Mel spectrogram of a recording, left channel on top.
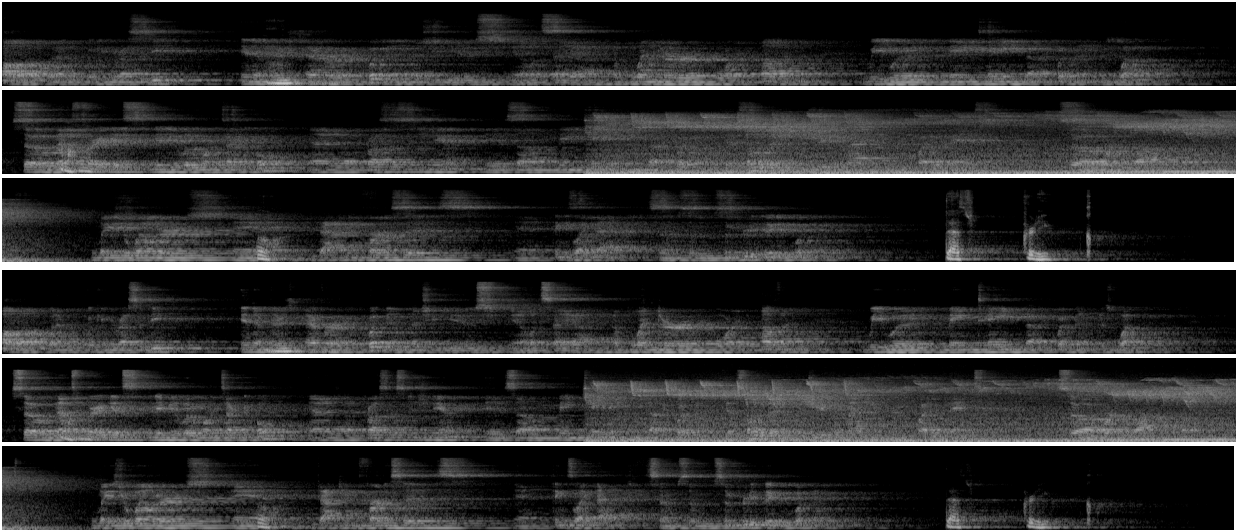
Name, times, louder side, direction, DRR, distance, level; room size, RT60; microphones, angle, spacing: voice 1, 0.0-1.7 2.4-8.3 8.6-11.5 12.4-22.2 22.9-24.6 25.6-29.4 29.8-33.0, right 1 dB, 65° right, -2 dB, 4.8 m, -34 dB
voice 2, 12.9-13.2 27.2-27.4 34.1-34.4 34.9-35.2, left 4 dB, 60° left, 16 dB, 0.3 m, -26 dB
sound 1, 18.1-24.7, right 1 dB, 85° right, 2.5 m, -29 dB
29.5 x 17.0 x 2.7 m, 2.7 s
head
